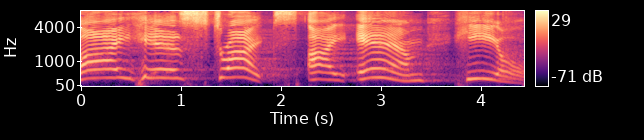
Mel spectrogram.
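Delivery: bold, loud conviction. Leading listeners to repeat a phrase louder, now saying it with conviction. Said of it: "Say it like you believe it".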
